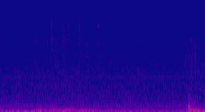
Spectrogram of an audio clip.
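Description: Computer keyboard typing: a few light keystrokes as a command is typed.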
